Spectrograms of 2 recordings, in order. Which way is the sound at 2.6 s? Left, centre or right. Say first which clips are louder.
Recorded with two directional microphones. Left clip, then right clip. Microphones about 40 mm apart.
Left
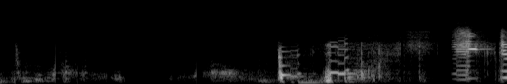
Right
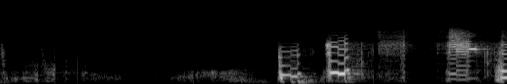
Right 2 dB; centre.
